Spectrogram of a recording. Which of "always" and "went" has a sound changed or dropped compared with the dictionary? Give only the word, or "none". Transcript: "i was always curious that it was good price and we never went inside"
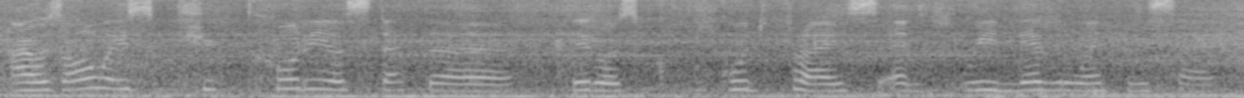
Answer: none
